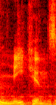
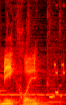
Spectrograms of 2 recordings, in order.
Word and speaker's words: Meekins: Actually, Officer Meekins at the detention center told us. Oh, that poor little doggy. Poor guy. I kept getting his name wrong, calling him Meekly.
